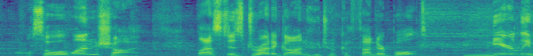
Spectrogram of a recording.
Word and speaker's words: Dragalge: I I just realized recently that this Pokémon is made of algae, and so this is definitely pronounced Dragalge.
